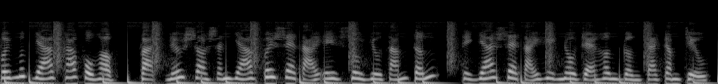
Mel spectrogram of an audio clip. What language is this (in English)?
Vietnamese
